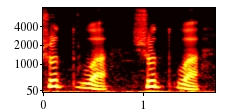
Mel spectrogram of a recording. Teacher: অন্তস্থ বয়ের উচ্চারণ কার মতো হবে, উয়োর মতো হবে, তাহলে উয়ো, এবং তার সাথে কি আছে, আকার আছে, তাহলে উয়া, তাহলে শ্রুত্বা, খেয়াল করুন, শ্রুত্বা, শ্রুত্বা।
